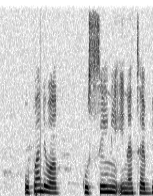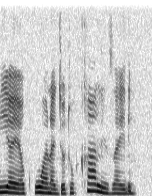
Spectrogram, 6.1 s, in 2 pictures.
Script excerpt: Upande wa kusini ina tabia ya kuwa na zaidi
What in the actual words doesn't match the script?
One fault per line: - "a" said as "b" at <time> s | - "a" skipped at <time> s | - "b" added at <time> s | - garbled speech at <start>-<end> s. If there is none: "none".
- "joto kali" added at 4.2 s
